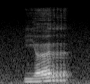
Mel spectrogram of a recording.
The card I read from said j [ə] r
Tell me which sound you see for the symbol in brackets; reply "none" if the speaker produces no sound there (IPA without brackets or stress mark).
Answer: ə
